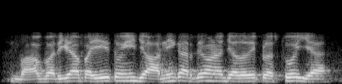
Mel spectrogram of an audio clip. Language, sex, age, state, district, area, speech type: Punjabi, male, 18-30, Punjab, Pathankot, rural, conversation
